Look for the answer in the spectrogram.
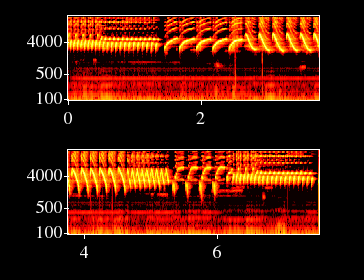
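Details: Canary master song meant to draw other canaries into singing: fast trills, arching slurred whistles, and rapid sweeping notes running almost without pause, ending in a high trill.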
